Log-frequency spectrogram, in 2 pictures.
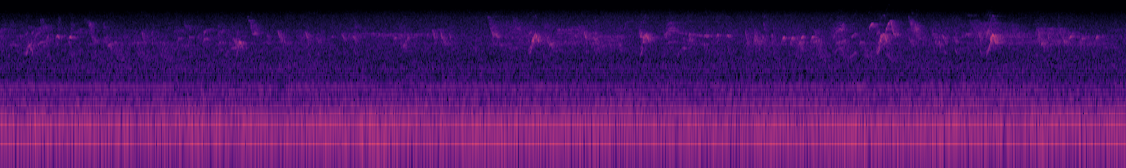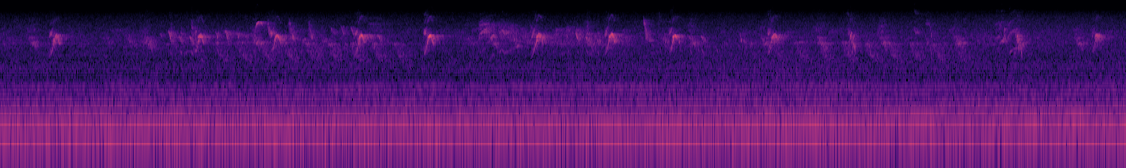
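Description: Small songbirds chirping and twittering in many short, quick calls, busiest in the second half, over a steady low rumble with a faint hum.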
